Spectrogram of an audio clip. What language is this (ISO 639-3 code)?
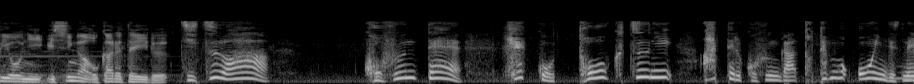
jpn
